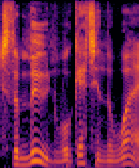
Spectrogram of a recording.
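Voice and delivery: ordinary talk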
